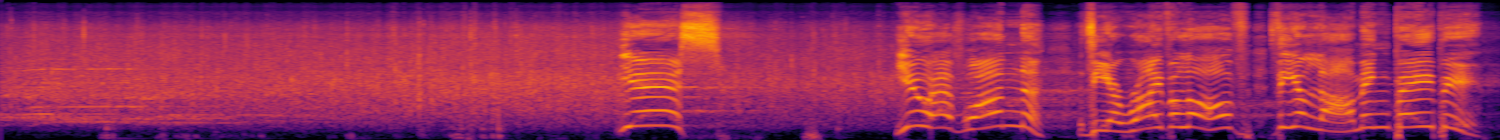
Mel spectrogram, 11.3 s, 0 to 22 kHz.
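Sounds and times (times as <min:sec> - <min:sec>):
applause from a group: 0:00.0 - 0:08.4
speech: 0:04.6 - 0:05.6, 0:06.7 - 0:11.2.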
